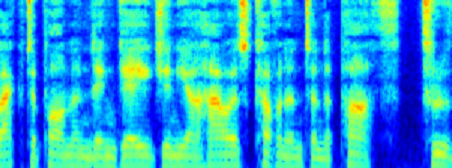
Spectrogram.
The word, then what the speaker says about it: Yahowah: according to, and for Yahawah, Yahawah, the proper pronunciation of Yahowah, our Eloah, God has directed in his Torah regarding his existence and our shalom, restoration.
